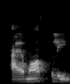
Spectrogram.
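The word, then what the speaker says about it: thymolphthalein: पास थाइमोफ्थलीन है, THY थाइमोफ्थलीन, वो blue colour show करेगा, ठीक है। Okay sir. सर इसको प्रोनाउंस कैसे करते हैं? थाइमोफ्थलीन बेटे, थाइमोफ्थलीन, थाइमोफ्थलीन हमारे सिलेबस में है अभी।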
